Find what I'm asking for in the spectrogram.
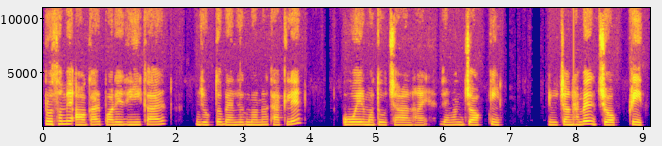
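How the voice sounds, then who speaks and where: A woman teacher slowly reading grammar rules and examples in a careful, dictation-like way. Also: on the high side, flat delivery, dark tone, no room sound.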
